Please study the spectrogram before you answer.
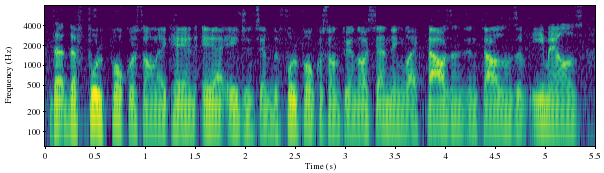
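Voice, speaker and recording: A man talking casually and haltingly in an unscripted personal vlog, repeating words and speaking informally, outdoors. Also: mid-range voice, flat delivery, fairly bright tone, a little hiss or hum. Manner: informal, sprinkled with swearing and bro. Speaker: vlogger. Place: outdoors, bathing in a river.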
